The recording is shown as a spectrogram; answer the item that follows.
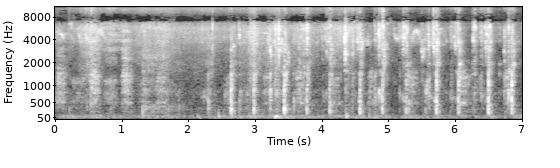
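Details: After a walk, Golden Retriever Ibuki or Kohaku gulps water before a treat: quiet start, then a quickening series of crisp wet laps, roughly one per second and growing louder.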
